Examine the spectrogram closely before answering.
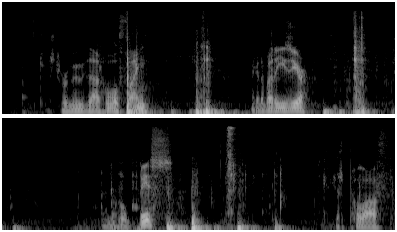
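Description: Metal parts clink and rattle as a power tool is taken apart.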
